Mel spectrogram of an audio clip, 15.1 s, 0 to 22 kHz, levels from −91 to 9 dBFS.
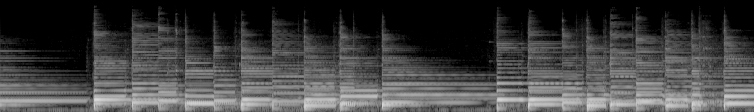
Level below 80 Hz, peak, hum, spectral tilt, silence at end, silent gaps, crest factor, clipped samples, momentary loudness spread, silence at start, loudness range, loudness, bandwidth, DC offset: -48 dBFS; -2 dBFS; none; -7.5 dB/octave; 0 s; none; 16 dB; under 0.1%; 14 LU; 0 s; 3 LU; -19 LUFS; 11 kHz; under 0.1%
